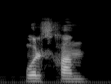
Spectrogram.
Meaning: 1. wolframite 2. tungsten
- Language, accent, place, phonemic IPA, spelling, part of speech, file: French, France, Lyon, /vɔl.fʁam/, wolfram, noun, LL-Q150 (fra)-wolfram.wav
